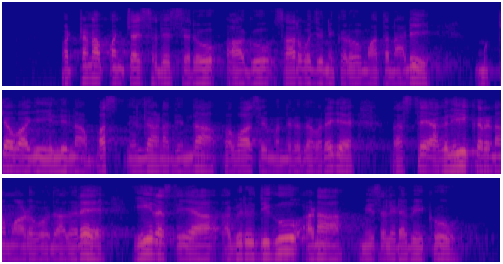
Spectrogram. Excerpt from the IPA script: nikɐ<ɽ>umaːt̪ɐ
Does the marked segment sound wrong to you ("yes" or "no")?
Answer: yes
